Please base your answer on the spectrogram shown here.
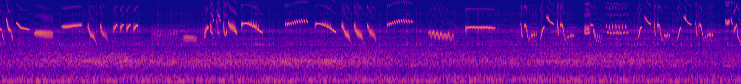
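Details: Continuous lark song of bright whistled slurs, brief trills and chirps rising and falling at high pitch, delivered in quick bursts over a steady hissing background.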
